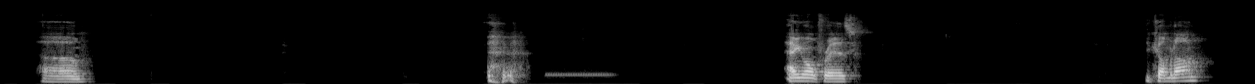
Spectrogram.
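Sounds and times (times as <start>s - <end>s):
speech: 0.4s - 1.0s, 7.9s - 8.7s, 11.4s - 12.1s
telephone call being placed with dialing tones: 5.4s - 6.2s.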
